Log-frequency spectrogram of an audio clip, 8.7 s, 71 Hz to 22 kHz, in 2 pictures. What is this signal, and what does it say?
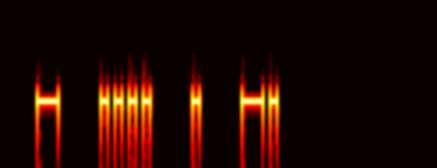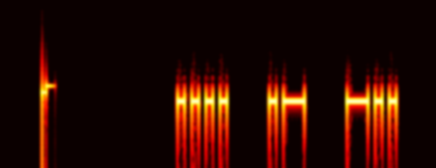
Morse code, heard as a keyed tone, about 17 wpm, spaced as for 12 wpm, 700 Hz. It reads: THEN HAD
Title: 2x Character Spacing - Top 100 Words - 17wpm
